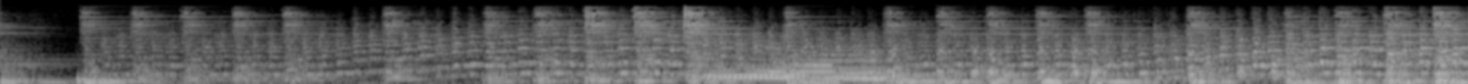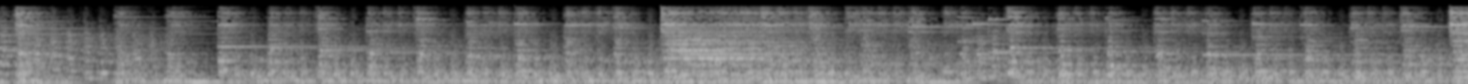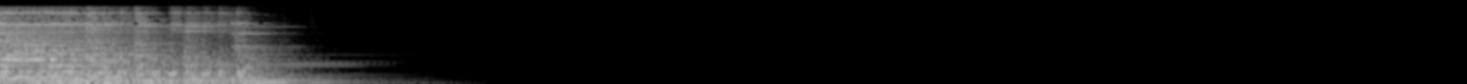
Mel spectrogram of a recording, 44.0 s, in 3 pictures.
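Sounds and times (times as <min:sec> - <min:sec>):
galop music: 0:00.0 - 0:32.6.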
